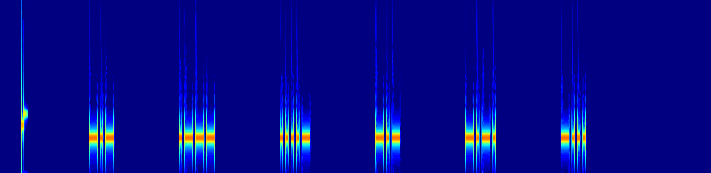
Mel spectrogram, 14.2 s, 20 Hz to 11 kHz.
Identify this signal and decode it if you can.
Morse code, heard as a keyed tone, about 21 wpm, spaced as for 6 wpm, 700 Hz. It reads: KJ4KCB
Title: USA Call Signs - 6 Characters - 8x Character Spacing - 22wpm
